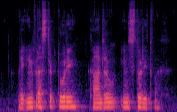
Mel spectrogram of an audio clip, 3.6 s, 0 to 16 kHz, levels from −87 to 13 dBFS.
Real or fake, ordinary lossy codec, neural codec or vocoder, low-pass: real; Opus, 16 kbps; none; 14.4 kHz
